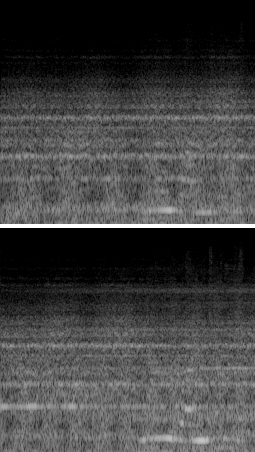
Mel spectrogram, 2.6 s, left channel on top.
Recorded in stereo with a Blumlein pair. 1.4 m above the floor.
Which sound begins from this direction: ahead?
A child speaking, at 1.3 s.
